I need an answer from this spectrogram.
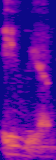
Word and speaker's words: Awia: Hi, my name is Awia. Yes. No. No. Okay, it's area or it's or it's Awia, which is area. Kind of like area, but with an E.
